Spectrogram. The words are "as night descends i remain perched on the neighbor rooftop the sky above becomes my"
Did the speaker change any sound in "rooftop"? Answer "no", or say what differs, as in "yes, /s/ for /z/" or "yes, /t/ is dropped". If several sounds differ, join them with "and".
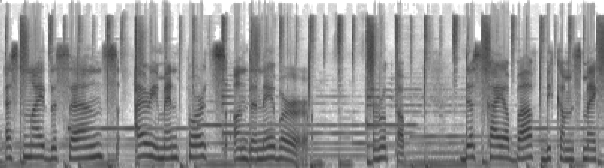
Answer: yes, /f/ is dropped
